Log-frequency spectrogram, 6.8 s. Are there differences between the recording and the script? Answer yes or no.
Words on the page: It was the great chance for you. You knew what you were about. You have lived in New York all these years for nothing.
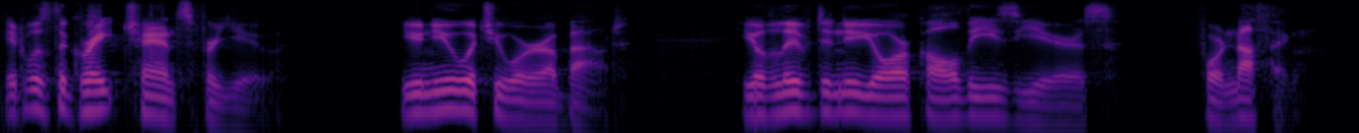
no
